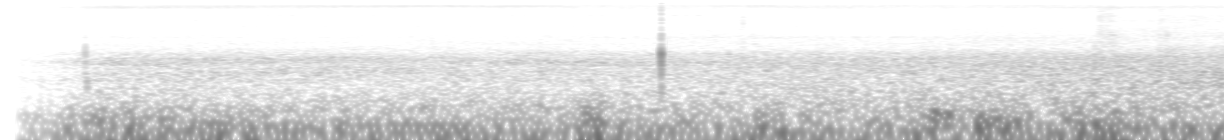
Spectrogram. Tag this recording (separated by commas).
Insect, Wild animals, Animal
